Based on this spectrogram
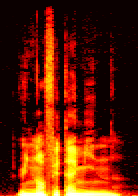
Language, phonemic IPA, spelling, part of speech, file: French, /ɑ̃.fe.ta.min/, amphétamine, noun, Fr-amphétamine.ogg
- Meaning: amphetamine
